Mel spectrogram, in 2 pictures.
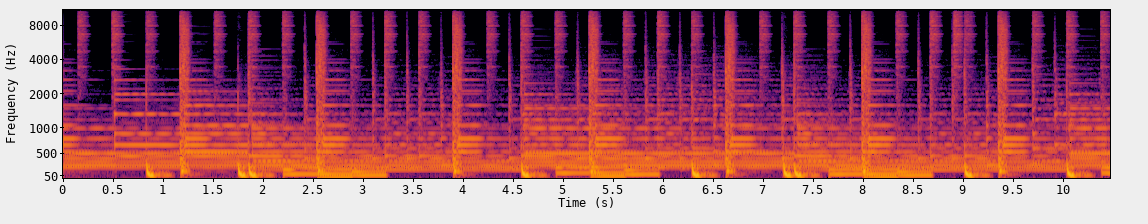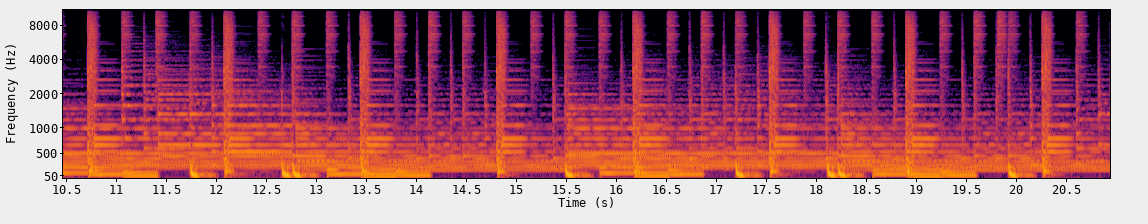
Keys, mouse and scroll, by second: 0.0-0.6 typing, 3.4 right click, 5.1 middle click, 9.7 middle click, 13.0 e, 14.0 right click.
